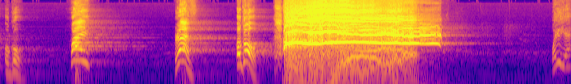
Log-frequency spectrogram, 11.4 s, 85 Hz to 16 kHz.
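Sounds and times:
speech: 0.1 - 0.6, 1.4 - 2.0, 3.5 - 4.0, 4.7 - 7.9
woman screaming: 5.7 - 8.9.

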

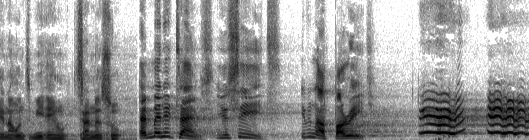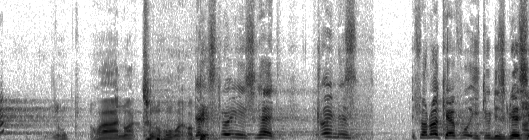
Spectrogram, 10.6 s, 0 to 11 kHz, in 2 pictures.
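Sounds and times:
speech: 0.0 - 3.8, 5.8 - 10.5
voice imitating a horse neighing: 4.2 - 6.0.

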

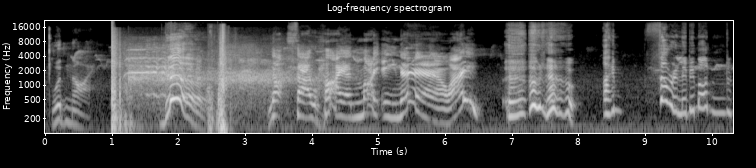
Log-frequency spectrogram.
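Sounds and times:
speech: 0.1 - 8.6, 9.3 - 10.3
horse whinnying: 1.3 - 2.8
laughter: 1.8 - 4.5, 6.9 - 8.6.

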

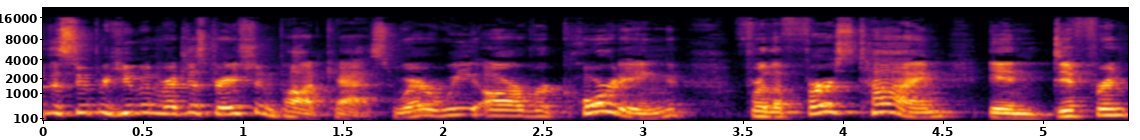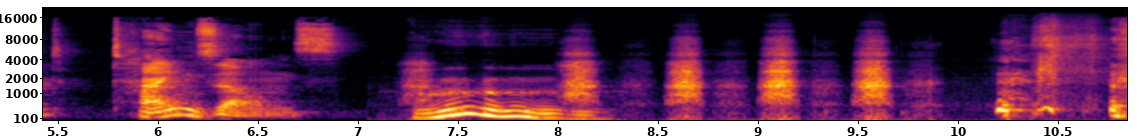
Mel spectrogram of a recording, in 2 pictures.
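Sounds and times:
speech: 0.0 - 9.2
whiny vocal tone: 7.1 - 9.9
human voice imitating heavy panting with breathy huffs and gasps: 7.1 - 10.8.

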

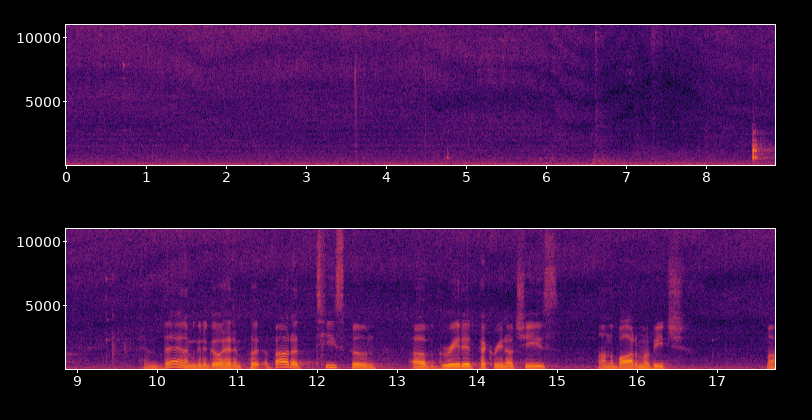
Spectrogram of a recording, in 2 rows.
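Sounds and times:
cooking spray hissing from an aerosol can onto a muffin tin: 0.0 - 17.7
sharp metallic clink: 8.6 - 9.7
speech: 9.8 - 16.6.

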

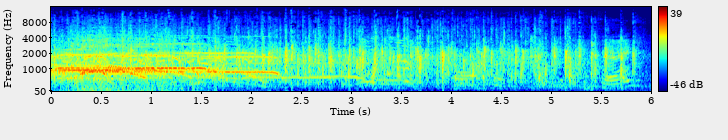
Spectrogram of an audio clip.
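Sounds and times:
live audience cheering with whoops and high shouted voices: 0.0 - 4.7
live audience dense clapping: 0.0 - 5.9.

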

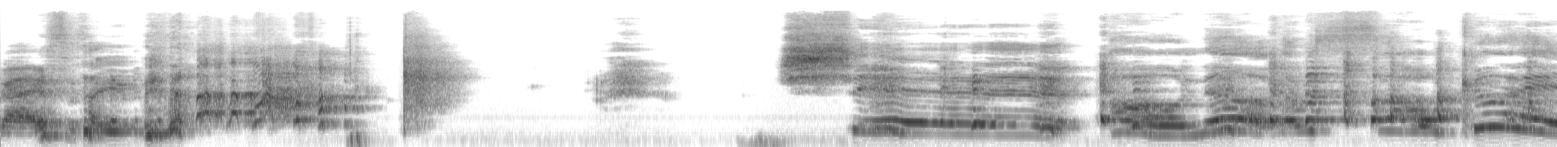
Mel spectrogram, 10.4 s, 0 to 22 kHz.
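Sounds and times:
speech: 0.0 - 1.0
laughter: 0.9 - 2.5, 7.6 - 10.3
hand slapping a chest over the heart: 2.3 - 3.2
breathy sounds: 4.0 - 6.2.

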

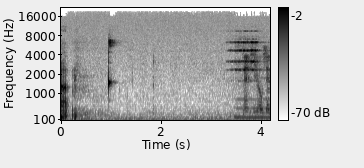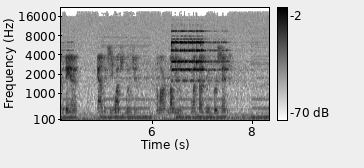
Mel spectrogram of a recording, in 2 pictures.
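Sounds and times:
smartphone ringing with bright melodic ringtone from find-my-phone alert: 3.3 - 8.3
speech: 5.0 - 7.7.

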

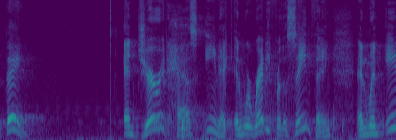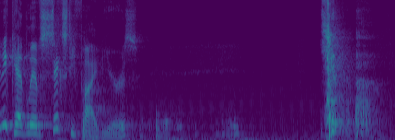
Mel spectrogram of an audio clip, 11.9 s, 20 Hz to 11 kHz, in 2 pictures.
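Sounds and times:
speech: 0.1 - 0.5, 1.8 - 8.5
sneeze into a lapel microphone: 10.8 - 11.7.

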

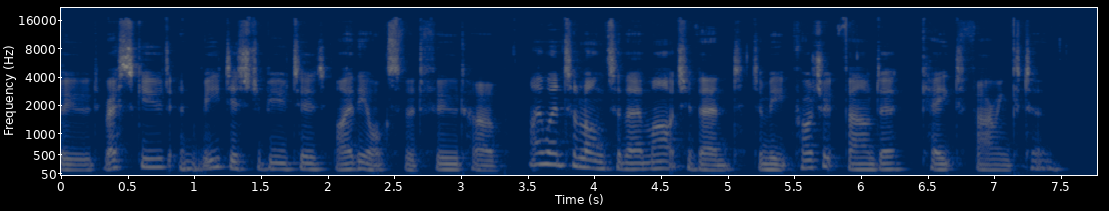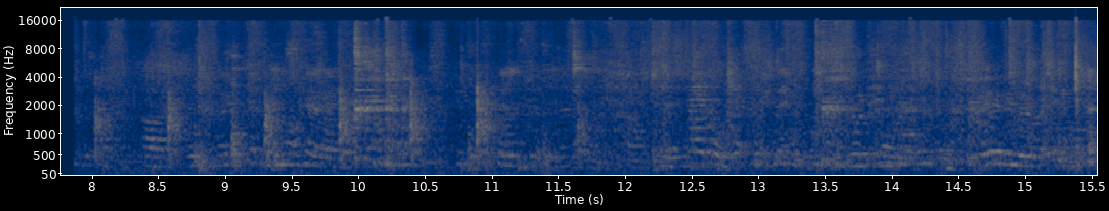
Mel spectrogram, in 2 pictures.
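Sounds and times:
speech: 0.0 - 7.6
dishes, pots and utensils clattering in a busy kitchen: 8.0 - 15.5.

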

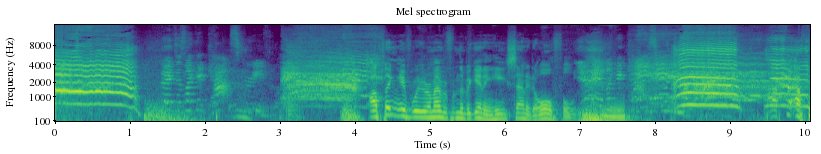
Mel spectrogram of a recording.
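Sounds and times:
person screaming in a high wavering voice imitating an alien creature: 0.0 - 1.1, 8.2 - 10.0
speech: 4.2 - 7.8, 9.9 - 10.0.

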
